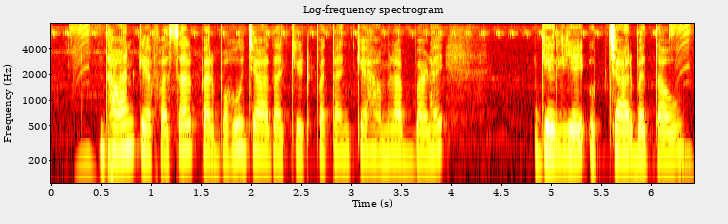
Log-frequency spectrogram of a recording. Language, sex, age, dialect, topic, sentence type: Maithili, female, 18-24, Bajjika, agriculture, question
